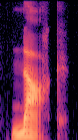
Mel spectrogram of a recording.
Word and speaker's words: NOC: Knock. Pronounced knock.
